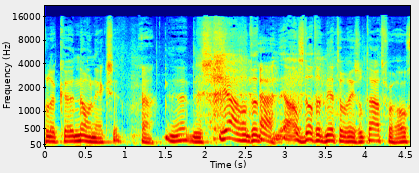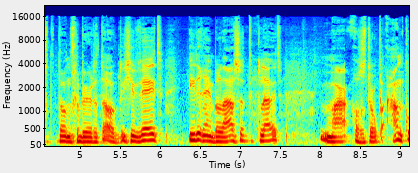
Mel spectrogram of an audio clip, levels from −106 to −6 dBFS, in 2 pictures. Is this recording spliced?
yes; 1 cut; at 2.1 s

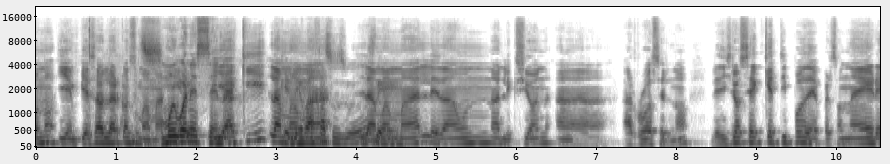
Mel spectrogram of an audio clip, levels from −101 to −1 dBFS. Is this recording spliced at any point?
yes; 1 cut; at 8.7 s

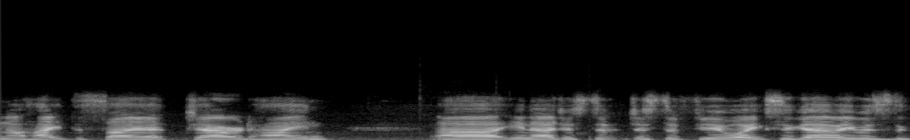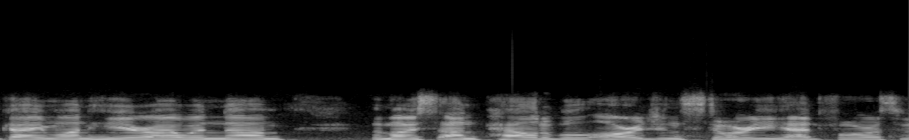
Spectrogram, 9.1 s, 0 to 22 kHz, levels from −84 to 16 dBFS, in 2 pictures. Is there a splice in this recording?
no; 0 cuts

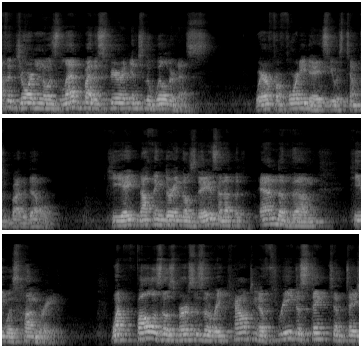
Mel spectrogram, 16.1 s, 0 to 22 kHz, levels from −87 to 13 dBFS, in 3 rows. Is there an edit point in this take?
no; 0 cuts

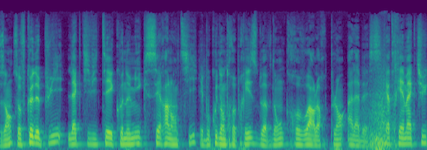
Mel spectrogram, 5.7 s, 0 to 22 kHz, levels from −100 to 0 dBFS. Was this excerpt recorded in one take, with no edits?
yes; 0 cuts

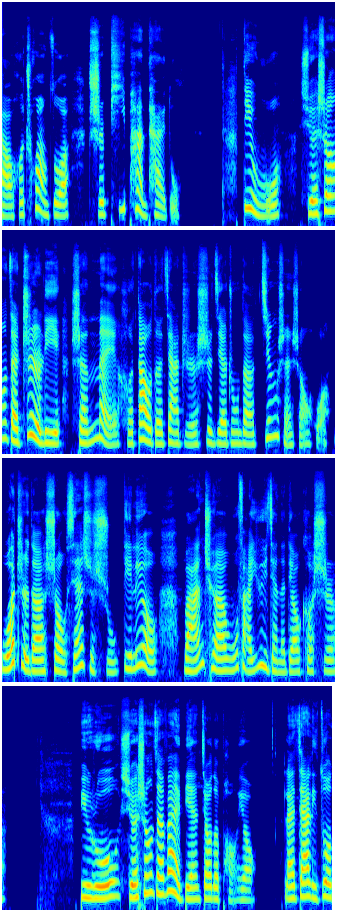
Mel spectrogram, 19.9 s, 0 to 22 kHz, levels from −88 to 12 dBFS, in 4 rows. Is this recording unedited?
no; 3 cuts; at 3.5 s, 9.9 s, 11.8 s

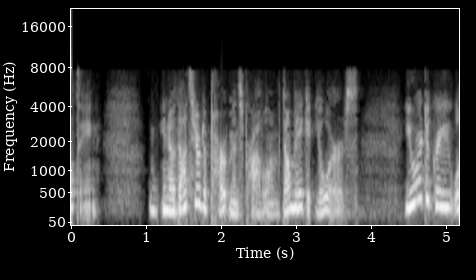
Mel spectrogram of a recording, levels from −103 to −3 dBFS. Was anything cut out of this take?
yes; 1 cut; at 1.1 s

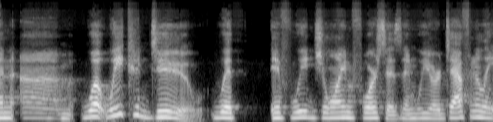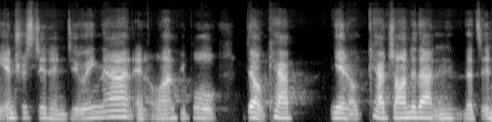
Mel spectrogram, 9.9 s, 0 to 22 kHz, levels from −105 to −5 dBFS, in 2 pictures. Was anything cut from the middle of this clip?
no; 0 cuts

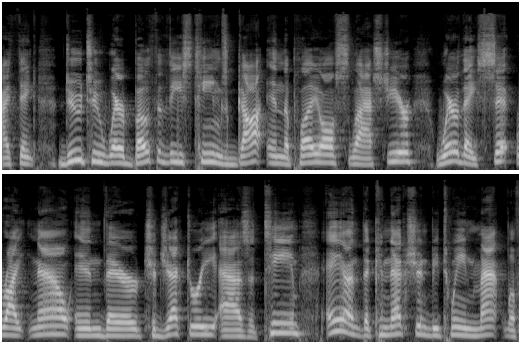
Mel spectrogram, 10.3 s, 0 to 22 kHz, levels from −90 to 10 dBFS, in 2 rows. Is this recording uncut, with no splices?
yes; 0 cuts

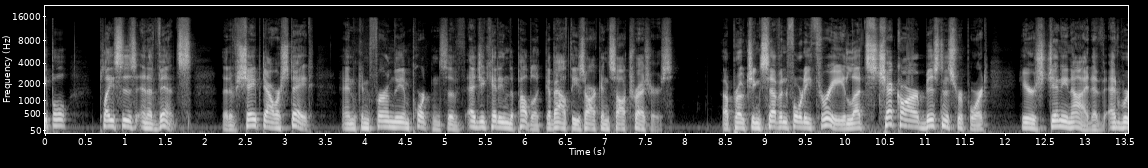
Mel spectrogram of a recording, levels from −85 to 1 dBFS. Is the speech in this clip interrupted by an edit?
no; 0 cuts

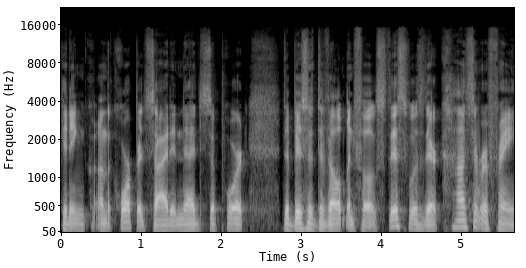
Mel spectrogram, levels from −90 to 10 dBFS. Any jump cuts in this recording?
no; 0 cuts

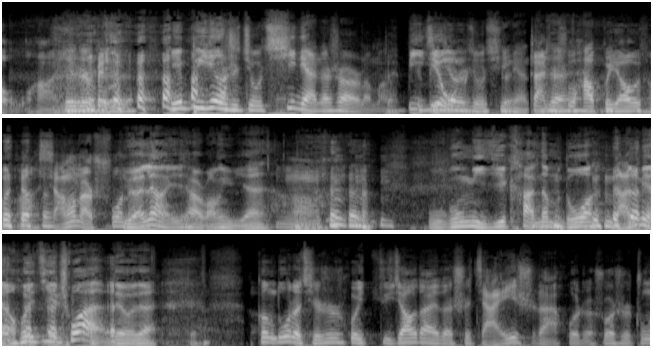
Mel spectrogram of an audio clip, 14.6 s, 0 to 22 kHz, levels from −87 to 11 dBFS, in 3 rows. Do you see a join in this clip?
yes; 2 cuts; at 3.9 s, 11.2 s

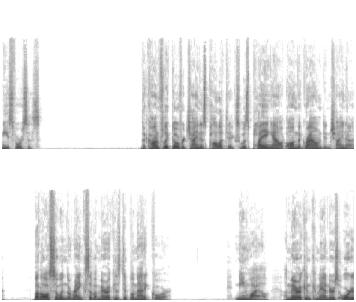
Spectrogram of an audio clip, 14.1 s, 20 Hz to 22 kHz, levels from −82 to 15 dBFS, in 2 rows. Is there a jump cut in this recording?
yes; 1 cut; at 11.5 s

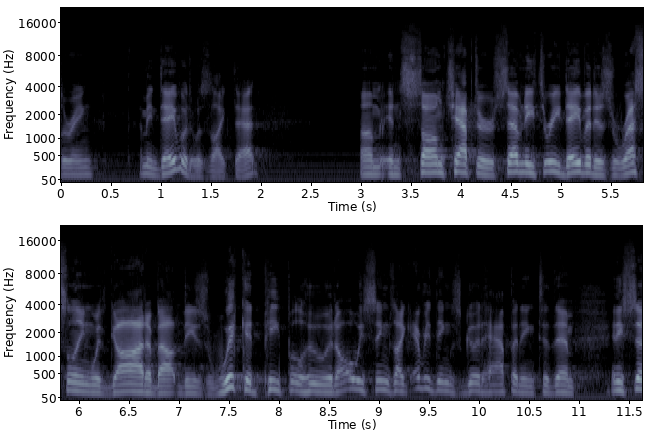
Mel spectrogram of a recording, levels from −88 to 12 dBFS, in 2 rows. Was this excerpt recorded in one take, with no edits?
yes; 0 cuts

